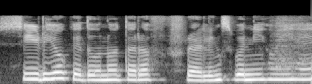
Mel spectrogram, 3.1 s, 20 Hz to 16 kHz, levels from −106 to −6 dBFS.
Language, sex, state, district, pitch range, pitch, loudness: Hindi, female, Uttar Pradesh, Lucknow, 210-230 Hz, 220 Hz, -13 LUFS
